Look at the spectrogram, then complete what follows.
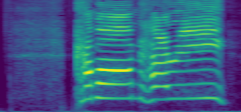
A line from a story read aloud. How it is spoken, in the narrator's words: Hermione screamed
